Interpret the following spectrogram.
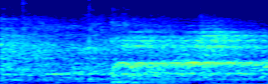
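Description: Faint ambience of an indoor handball hall during a stop in play, with a faint held tone coming in a little before halfway.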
